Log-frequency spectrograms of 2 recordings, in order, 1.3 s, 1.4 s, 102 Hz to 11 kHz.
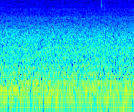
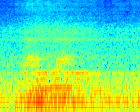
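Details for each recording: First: Trans Am with a TH400 transmission, after a poor shop rebuild and a bad torque converter, then rebuilt again: in gear, a steady airy rush with a low hum, like air through a water hose, from the pump/converter area. Different pickup tubes were tried and did not cure it. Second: Trans Am TH400: engine idles and revs smoothly in gear, with no grinding or whine. The earlier awful in-gear noise is gone, and it power brakes easily.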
